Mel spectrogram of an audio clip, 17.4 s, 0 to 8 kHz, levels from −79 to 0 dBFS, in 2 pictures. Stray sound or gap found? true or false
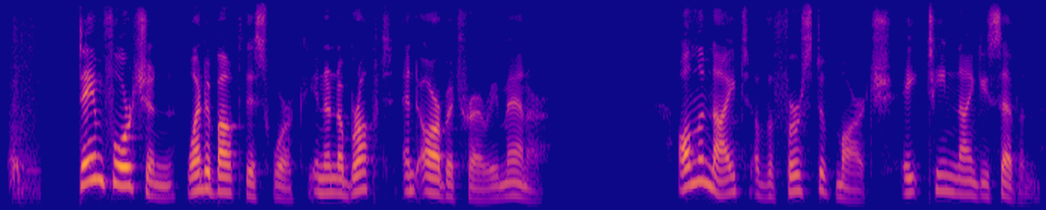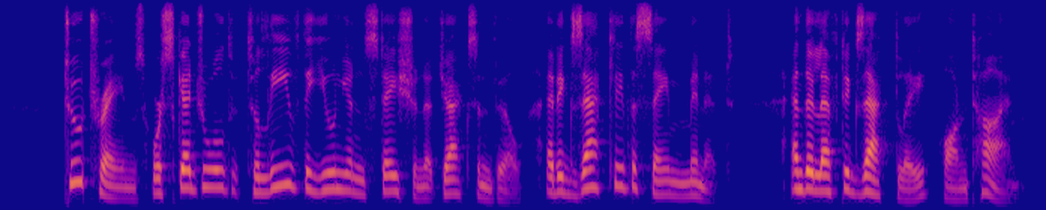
true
